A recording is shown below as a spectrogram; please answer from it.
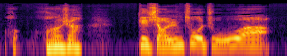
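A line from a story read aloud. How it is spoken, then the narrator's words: Crying out. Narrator (Chinese): 郭舍人……叫道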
